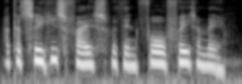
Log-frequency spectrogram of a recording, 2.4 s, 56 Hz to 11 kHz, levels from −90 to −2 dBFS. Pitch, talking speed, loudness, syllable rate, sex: 195 Hz, 250 wpm, -16 LUFS, 5.1 syllables/s, female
